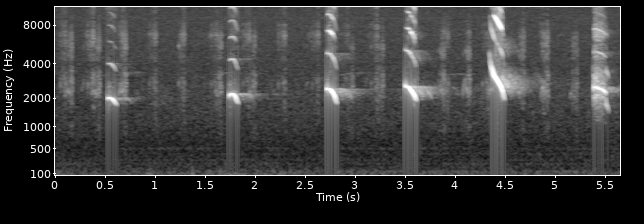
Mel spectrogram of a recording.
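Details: Osprey on a Captiva camera nest with three chicks, 21 February 2022: six loud, clear, downslurred whistled chirps, about one per second, each a little stronger and longer than the last, with a quiet background.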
